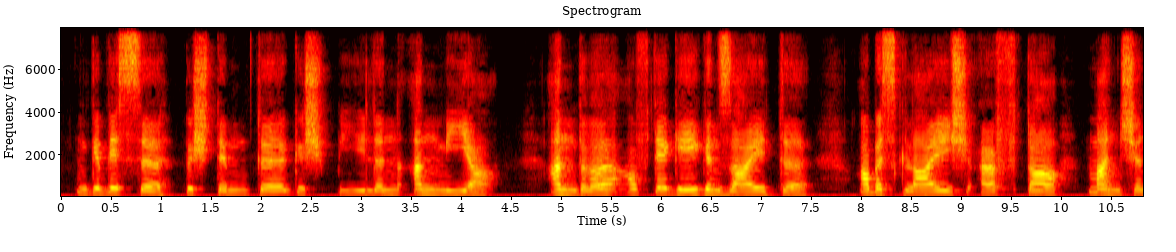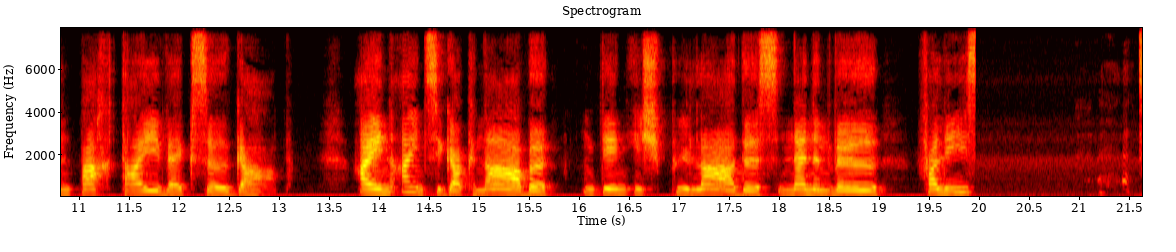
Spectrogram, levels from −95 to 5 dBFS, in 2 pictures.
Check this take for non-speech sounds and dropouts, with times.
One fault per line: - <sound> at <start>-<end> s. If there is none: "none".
- laugh at 21.0-21.6 s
